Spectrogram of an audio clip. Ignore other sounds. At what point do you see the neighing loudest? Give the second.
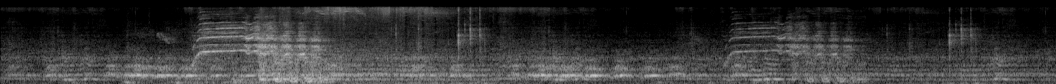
3 s.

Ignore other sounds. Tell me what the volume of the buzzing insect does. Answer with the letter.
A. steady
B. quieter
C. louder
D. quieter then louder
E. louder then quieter
E.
